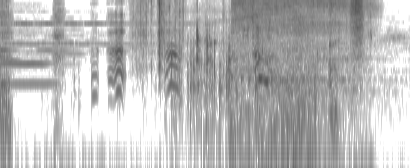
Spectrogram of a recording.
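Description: Soundtrack of an animated film: sustained ringing tones fade out, then a character makes short pained vocal sounds and a hiss follows, lasting about a second, as a corrupted (bled) kyber crystal burns his hand.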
